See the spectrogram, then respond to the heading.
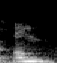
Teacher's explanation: ख में श दिया हुआ है, श जो है इसका उच्चारण स्थान तालु है इसलिए ये तालु हो गया। अंग जो है, अंग को जब हम बोलते हैं तो नासिका से बोलते हैं, नाक से आवाज़ आती है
